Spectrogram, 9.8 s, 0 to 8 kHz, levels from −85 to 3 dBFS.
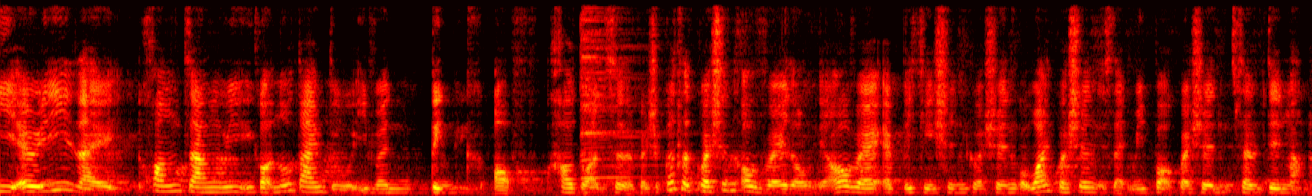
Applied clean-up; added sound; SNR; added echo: neural separator model SepFormer DNS4.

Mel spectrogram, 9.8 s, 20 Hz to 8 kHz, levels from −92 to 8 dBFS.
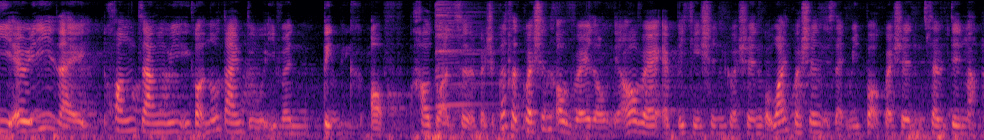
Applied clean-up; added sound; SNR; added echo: none; Gong; 13 dB; reverberation time 2.9 s.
